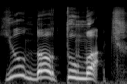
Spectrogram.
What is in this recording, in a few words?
fatality, Russki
